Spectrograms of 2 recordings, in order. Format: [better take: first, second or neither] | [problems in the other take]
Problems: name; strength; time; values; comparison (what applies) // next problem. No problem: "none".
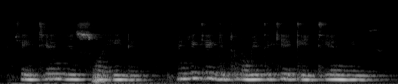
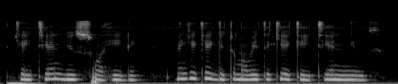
second | room echo; dies away in 0.7 s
